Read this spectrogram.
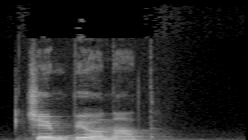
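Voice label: "чемпионат", Komi, female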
